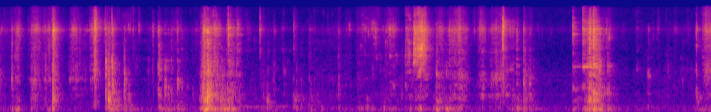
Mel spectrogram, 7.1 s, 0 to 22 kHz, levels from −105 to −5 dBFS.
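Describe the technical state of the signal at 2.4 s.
At 2.4 s the signal is intact, with no technical fault present at that moment.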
